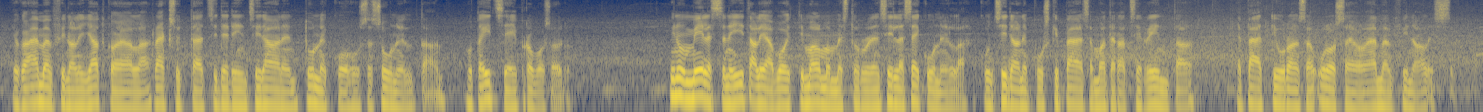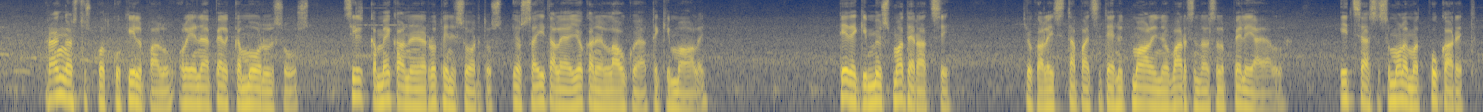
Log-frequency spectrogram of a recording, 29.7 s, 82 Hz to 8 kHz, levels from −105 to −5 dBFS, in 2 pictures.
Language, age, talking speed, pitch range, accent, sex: Finnish, 30-49, 120 wpm, 100-115 Hz, native, male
